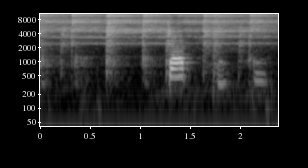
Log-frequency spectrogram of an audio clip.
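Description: A small drum kit played in a steady beat, cymbal ringing over the drum strokes, with a voice saying "pop" about a second in. It is heard as a TV soundtrack played back through computer speakers.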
